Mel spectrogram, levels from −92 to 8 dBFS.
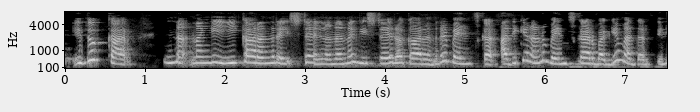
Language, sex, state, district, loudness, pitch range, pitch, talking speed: Kannada, female, Karnataka, Chamarajanagar, -16 LUFS, 275-335 Hz, 310 Hz, 165 wpm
